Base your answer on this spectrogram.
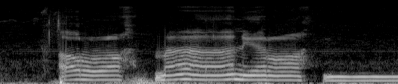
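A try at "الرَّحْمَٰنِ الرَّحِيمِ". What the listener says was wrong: Maknya kepanjangan cukup 2 harokat. Ar-Rahmanir-Rahim.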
